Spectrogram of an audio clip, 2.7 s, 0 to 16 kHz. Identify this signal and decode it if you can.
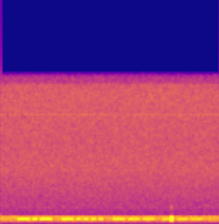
Morse code, heard as a keyed tone, about 28 wpm, 440 Hz. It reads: K6OO
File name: contests / ss-cw-k5tr-op-n5rz -2200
